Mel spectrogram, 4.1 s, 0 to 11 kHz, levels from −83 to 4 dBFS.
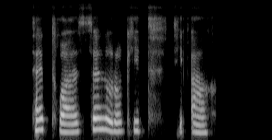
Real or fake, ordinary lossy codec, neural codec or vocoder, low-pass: fake; Opus, 16 kbps; codec, 16 kHz, 4 kbps, FreqCodec, smaller model; 7.2 kHz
